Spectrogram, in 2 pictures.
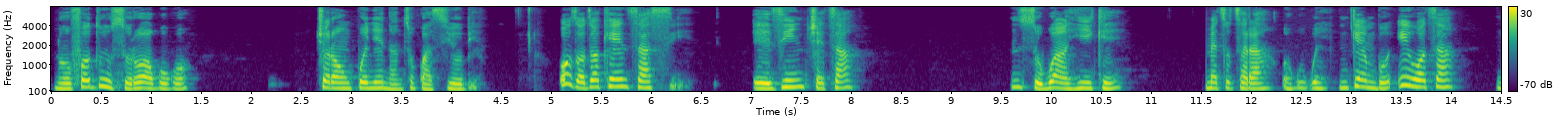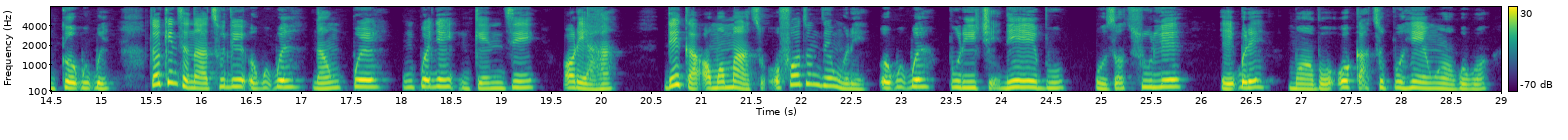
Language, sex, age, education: Igbo, female, 15-29, tertiary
